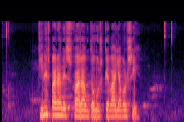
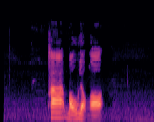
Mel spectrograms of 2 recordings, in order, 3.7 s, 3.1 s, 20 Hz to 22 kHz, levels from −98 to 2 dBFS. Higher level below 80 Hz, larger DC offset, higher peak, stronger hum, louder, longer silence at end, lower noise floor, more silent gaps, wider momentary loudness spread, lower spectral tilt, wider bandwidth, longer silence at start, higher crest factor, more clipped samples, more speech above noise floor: first, -50 dBFS vs -82 dBFS; neither; first, -2 dBFS vs -8 dBFS; neither; first, -19 LUFS vs -26 LUFS; second, 0.6 s vs 1.05 s; second, -56 dBFS vs -68 dBFS; neither; first, 21 LU vs 4 LU; second, -4.5 dB/octave vs -7 dB/octave; first, 11.5 kHz vs 8.2 kHz; second, 0.75 s vs 0.95 s; about the same, 20 dB vs 22 dB; neither; second, 37 dB vs 43 dB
